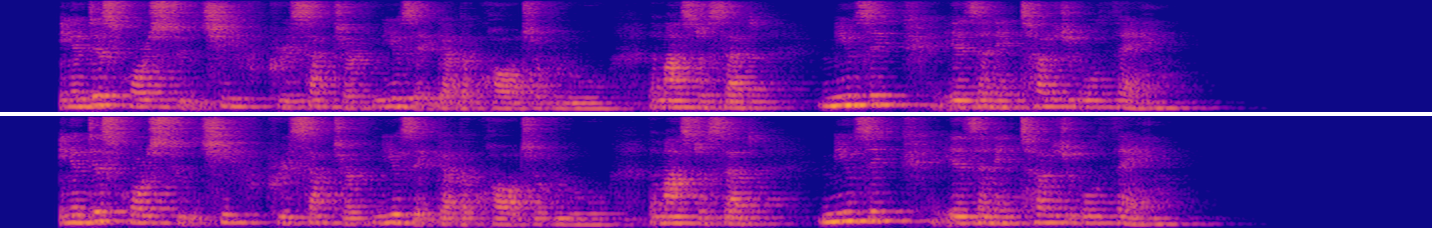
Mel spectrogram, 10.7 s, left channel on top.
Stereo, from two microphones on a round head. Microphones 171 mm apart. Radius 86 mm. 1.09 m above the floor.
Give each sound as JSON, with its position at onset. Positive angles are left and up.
{"t": 0.4, "sound": "a woman speaking", "side_deg": -70, "distance_m": 0.7}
